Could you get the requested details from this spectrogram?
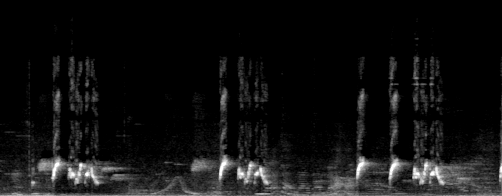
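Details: Caged red-whiskered bulbul, a spirited bird groomed for hard stage competition, singing loud clear phrases of a sharp upslurred note then a quick tumbling series of bubbly whistles, repeated about every two and a half seconds, softer sliding calls between.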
